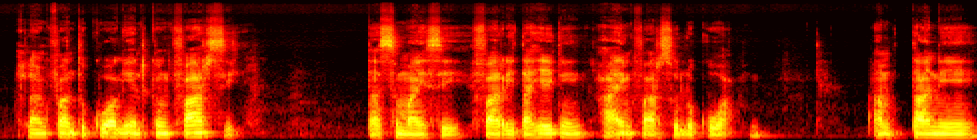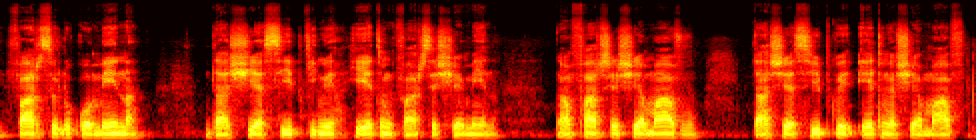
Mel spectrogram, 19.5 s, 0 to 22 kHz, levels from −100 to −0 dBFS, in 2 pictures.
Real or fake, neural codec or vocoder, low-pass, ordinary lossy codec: fake; vocoder, 44.1 kHz, 128 mel bands every 256 samples, BigVGAN v2; 19.8 kHz; none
